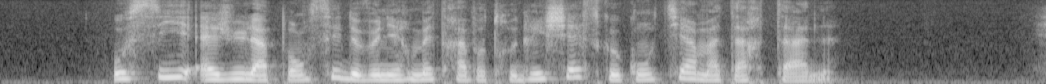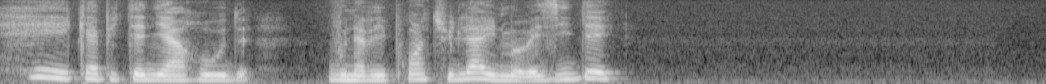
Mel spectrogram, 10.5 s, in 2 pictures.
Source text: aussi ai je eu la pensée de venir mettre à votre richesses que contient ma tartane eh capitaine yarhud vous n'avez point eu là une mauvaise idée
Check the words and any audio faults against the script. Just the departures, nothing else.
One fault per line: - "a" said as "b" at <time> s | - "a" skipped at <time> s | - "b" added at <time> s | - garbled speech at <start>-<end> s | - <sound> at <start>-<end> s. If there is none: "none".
none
